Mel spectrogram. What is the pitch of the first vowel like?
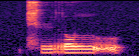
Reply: high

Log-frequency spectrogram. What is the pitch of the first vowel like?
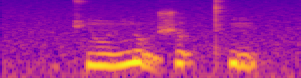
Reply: low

